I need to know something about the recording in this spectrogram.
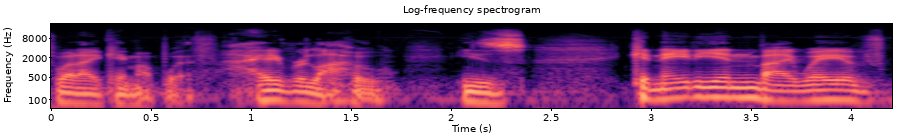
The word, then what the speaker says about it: Hajrullahu: It's Liram Hajrullahu. There you go. Hajrullahu. Hajrullahu. Okay, so the J is silent.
